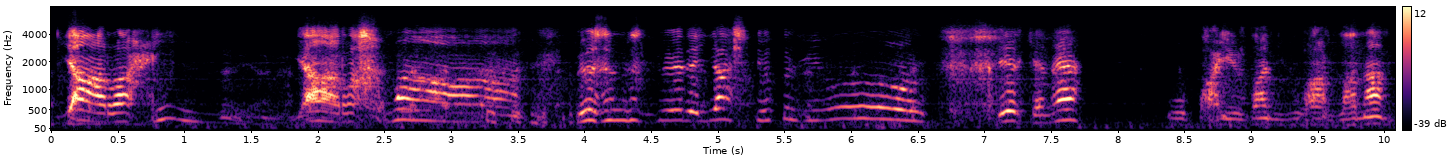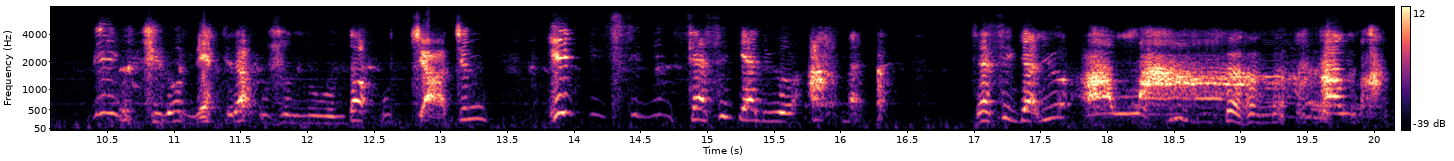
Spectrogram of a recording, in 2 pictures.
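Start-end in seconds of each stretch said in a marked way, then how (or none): 0.1-3.5 high, very slow prayer cry; slow, raised pleading cry to God; slow fervent cry. Retold or imitated. Pilgrims crying out in prayer. 17.8-20.1 high, loud cry of Allah; high ringing calls; calling out. Retold or imitated.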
